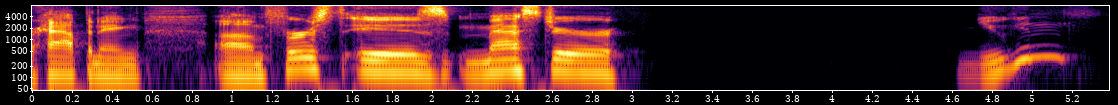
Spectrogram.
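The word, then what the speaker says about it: Nguyen: by a couple people i think it's uh yen new yen according to hachikumo in the chat room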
